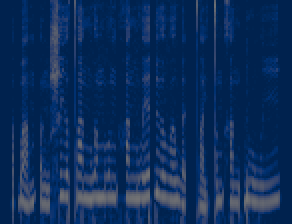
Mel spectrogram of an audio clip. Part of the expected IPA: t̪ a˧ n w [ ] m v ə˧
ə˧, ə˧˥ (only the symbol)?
ə˧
